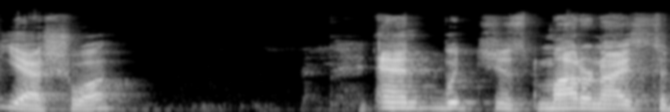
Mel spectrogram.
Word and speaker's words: Yeshua: was more than one there was a dude joshua they would have pronounced it yeshua and which is modernized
